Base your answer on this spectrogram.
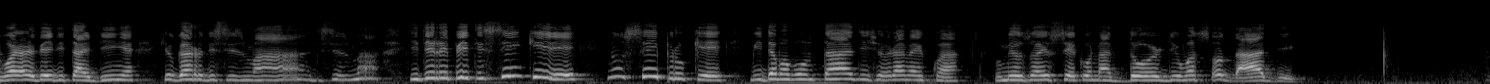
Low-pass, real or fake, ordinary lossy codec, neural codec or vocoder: none; real; none; none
